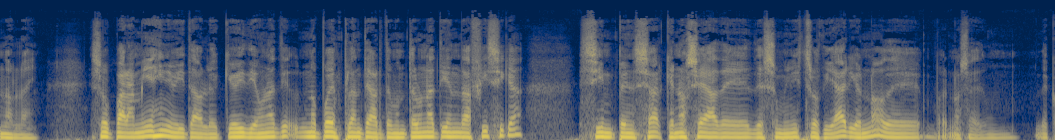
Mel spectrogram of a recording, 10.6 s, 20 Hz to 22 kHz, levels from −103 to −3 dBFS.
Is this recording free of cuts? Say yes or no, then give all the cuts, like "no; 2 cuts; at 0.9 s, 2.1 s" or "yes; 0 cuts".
yes; 0 cuts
